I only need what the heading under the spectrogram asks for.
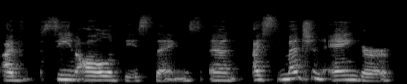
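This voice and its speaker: Gentle woman presenting on a video call. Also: medium pitch, slow pace, breathy edge, poor audio. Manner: gentle, reflective, explanatory. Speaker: death doula and presenter. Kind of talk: webinar presentation.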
